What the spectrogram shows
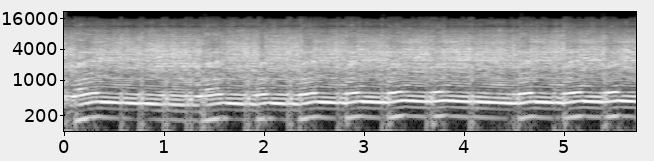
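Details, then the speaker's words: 25HP Mercury outboard that sat 4 years, after carburetor cleaning and fresh gas, with the high idle backed out: hums at a fast idle with an even, slightly pulsing beat and no stumbles or knocks; runs phenomenally. "I mean, the engine is running same as it came out of the factory, guys. The idle was a little bit high because last time I was messing with it, I I had messed with the idle, so I backed the idle out. It runs absolutely phenomenal."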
